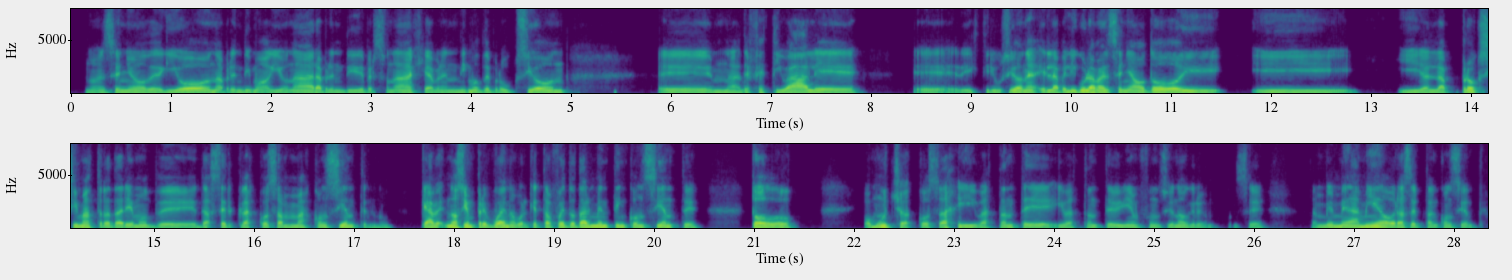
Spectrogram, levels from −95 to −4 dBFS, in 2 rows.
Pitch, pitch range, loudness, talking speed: 115 Hz, 105-125 Hz, -25 LUFS, 155 wpm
